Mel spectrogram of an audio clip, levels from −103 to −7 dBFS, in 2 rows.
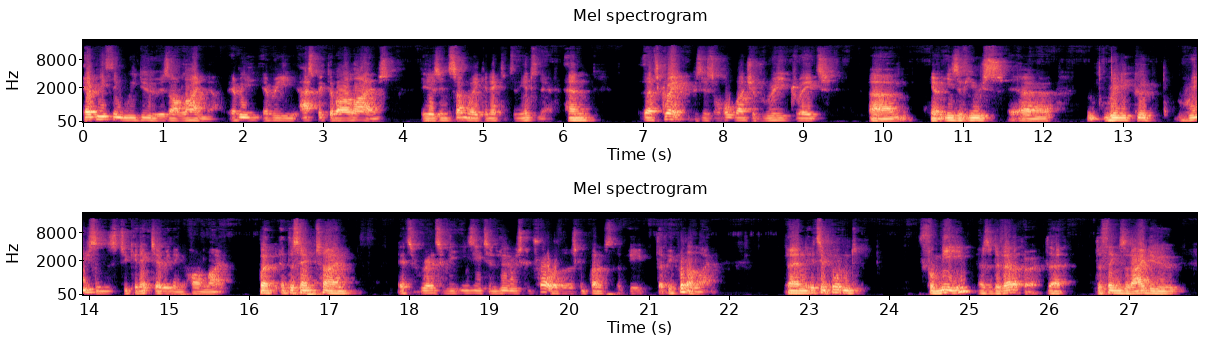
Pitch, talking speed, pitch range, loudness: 105 Hz, 170 wpm, 95-115 Hz, -22 LUFS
